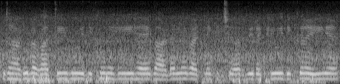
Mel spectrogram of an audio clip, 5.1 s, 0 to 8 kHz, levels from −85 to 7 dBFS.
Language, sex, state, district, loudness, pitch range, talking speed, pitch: Hindi, female, Madhya Pradesh, Dhar, -16 LUFS, 185-195 Hz, 200 wpm, 190 Hz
